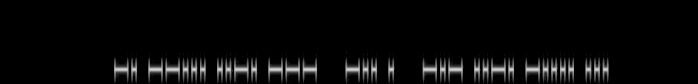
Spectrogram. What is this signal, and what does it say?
Morse code, heard as a keyed tone, about 28 wpm, 700 Hz. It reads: N7FO DE KF6S
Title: USA Callsign DE Callsign - 4 Characters - 28wpm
